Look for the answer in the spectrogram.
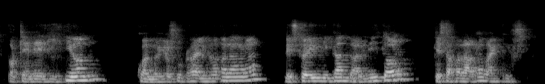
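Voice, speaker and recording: A man's voice: fairly high pitch, lively intonation, fast talker, darkish tone, roomy sound, muffled recording. A man teaching a beginners' class, explaining patiently and often checking in with the students. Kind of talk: classroom lecture.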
